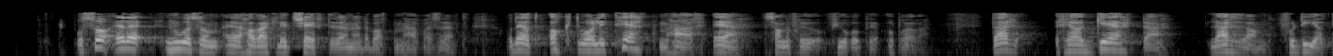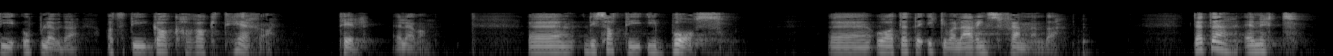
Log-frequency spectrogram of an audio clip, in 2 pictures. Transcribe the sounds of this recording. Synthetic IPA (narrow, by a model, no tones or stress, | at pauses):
ʔɔsɔʔɛɖɛnuːəsɔmɦɑɾʋæʈːlɪt̪ːʂɛɪft̪ɪd̪ɛnːəd̪ɛbɑt̪n̩hæ̰ːɾpʰɾɛsɪd̪ɛ̰nt̪ | ʔɔd̪ɛɑt̪ɑkt̪ʉɑlɪt̪ʰeːt̪n̩ɦæːɾɛsɑnːəfɾʉːfjuːɾʊpɾø̰ːɾə | d̪̥æɾ | ɾɛɑɡeːʈə | læːɾɑɾɑnfɔɖiːɑt̪̚d̪ɪʔʊplɛʋd̪ə | ɑt̪d̪ɪɡɑːkʰɑʁɑkt̪ʰeːɾə̰ | t̪ʰɪl | ʔɛleːʋə̰n | d̪ɪsɑt̪ːɪʔɪboːs | ɔɑt̪̚d̪ɛt̪ːəʔɪkːəʋɑɭæːɾɪŋsfɾɛmːə̰nd̪ə̰ | d̪̥ɛt̪ːəɛnʏt̪ː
